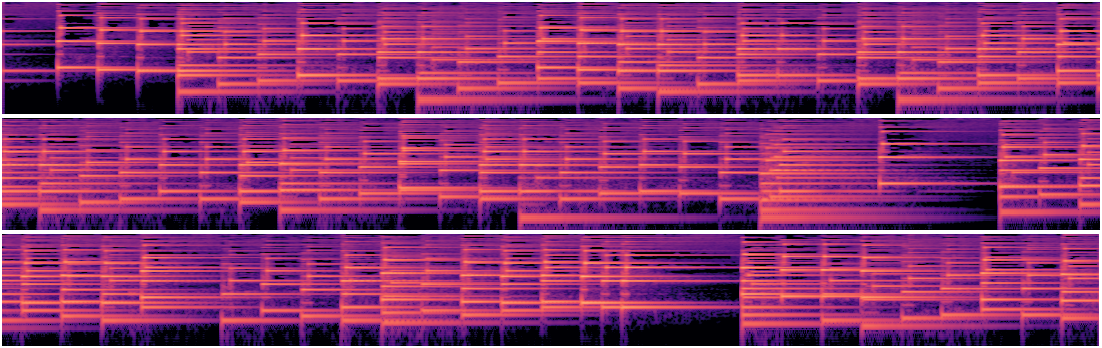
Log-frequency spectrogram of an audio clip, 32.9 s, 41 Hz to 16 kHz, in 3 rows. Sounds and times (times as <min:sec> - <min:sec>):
Jingle, tinkle: 0:00.0 - 0:32.9.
